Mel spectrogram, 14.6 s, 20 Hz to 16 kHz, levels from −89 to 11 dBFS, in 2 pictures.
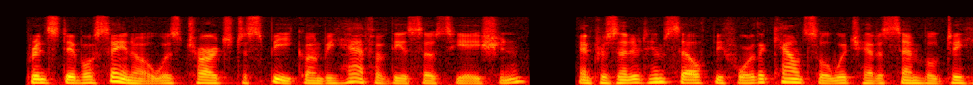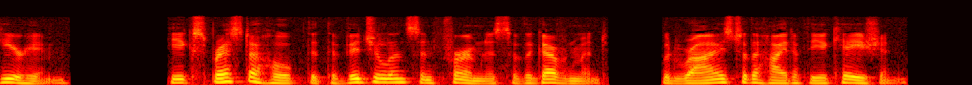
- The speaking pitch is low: Yes, low, 120 Hz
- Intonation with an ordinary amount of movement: Yes, average, 4.2 semitones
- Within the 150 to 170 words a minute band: No, average, 180 wpm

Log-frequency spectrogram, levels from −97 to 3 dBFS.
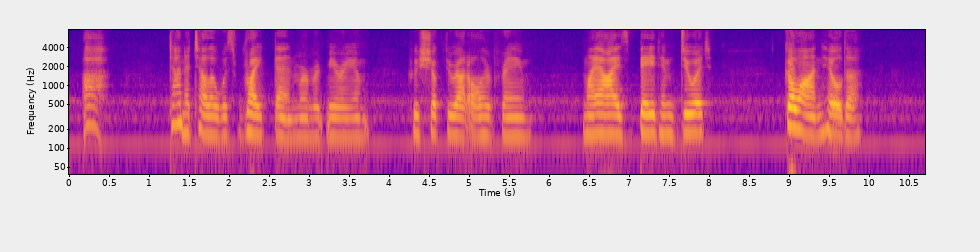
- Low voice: No, medium, 160 Hz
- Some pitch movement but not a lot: No, narrow, 2.1 semitones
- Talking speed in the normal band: No, slow, 125 wpm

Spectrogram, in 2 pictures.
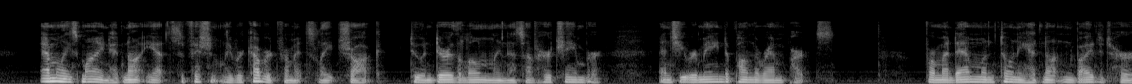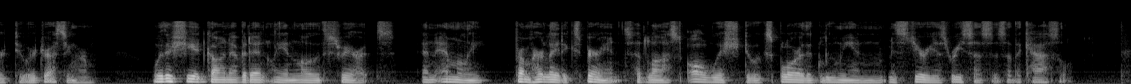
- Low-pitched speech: Yes, low, 105 Hz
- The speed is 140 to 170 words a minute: Yes, average, 165 wpm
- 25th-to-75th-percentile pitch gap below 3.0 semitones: Yes, narrow, 2.4 semitones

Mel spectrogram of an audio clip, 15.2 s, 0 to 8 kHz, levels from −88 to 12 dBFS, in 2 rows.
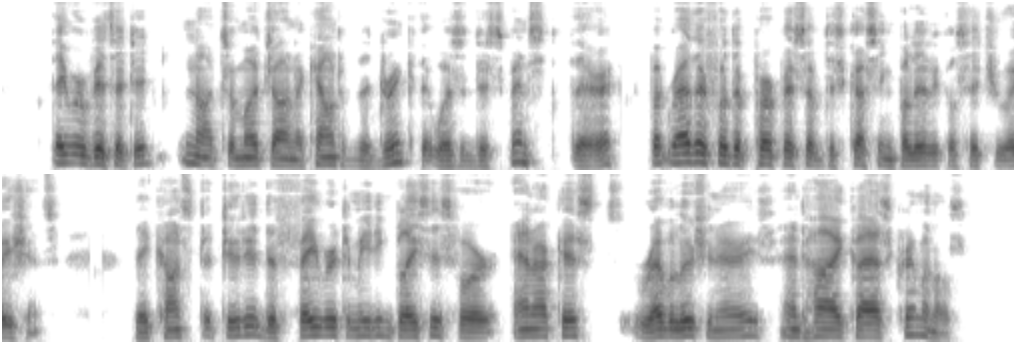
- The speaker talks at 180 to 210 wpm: No, average, 145 wpm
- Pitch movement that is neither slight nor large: Yes, average, 4.1 semitones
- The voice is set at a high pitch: No, low, 125 Hz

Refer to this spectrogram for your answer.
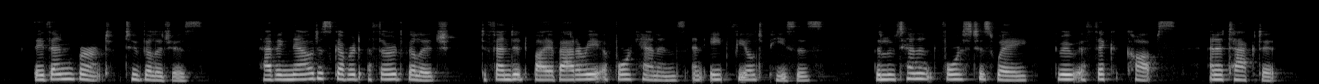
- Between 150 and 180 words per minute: Yes, average, 155 wpm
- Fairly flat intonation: Yes, narrow, 2.3 semitones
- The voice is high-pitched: Yes, high, 225 Hz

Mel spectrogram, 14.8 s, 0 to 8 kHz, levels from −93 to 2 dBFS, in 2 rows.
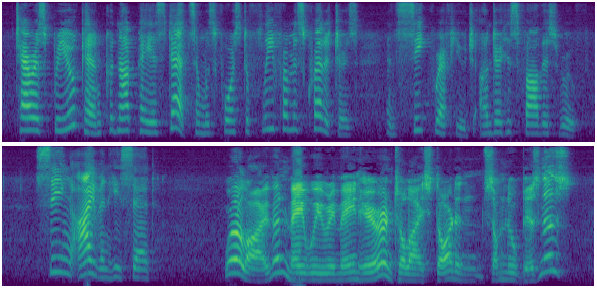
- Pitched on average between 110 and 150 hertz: No, high, 220 Hz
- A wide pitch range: Yes, wide, 7.6 semitones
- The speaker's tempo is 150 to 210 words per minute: Yes, average, 160 wpm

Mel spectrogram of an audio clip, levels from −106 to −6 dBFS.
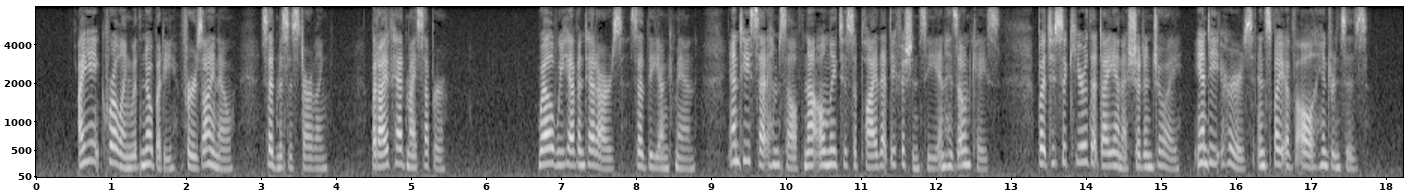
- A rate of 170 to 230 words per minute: Yes, average, 180 wpm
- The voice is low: No, high, 225 Hz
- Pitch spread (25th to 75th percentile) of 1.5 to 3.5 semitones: No, average, 4.3 semitones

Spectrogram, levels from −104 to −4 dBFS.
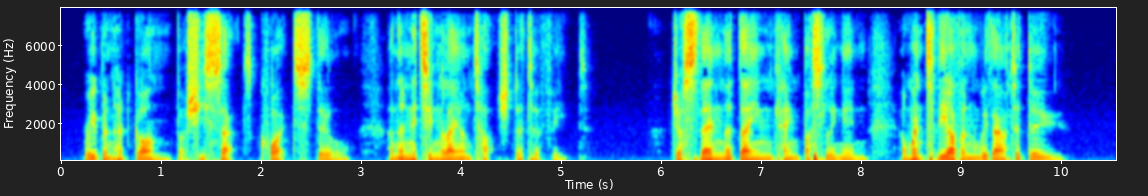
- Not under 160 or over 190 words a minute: Yes, average, 170 wpm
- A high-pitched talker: No, medium, 145 Hz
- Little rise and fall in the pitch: Yes, narrow, 2.3 semitones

